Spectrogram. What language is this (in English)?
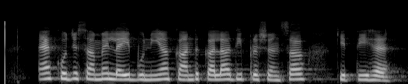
Punjabi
